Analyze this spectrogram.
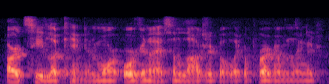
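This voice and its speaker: A vlogger with a very deep, darkish voice talks quickly in a steady tone, rambling through his thoughts loosely with lots of fillers, restarts and the occasional casual swear. The recording has a dull, lo-fi sound.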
